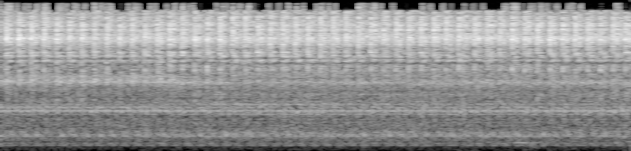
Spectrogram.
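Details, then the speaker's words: Ceiling fan running with a fast, even rattling chatter about four times a second from a worn bearing, recorded before repair; the fix is to remove the cap and reach the bearing in the winding. "Friends, ఈ సౌండ్ని మనం ఏ విధంగా reduce చేయాలనేది ఈ వీడియోలో మీకు ఇప్పుడు చూపెడతాను friends. So మనం ఈ సౌండ్ తగ్గియాలంటే ఫ్రెండ్స్, ముందుగా మనం ఈ క్యాప్ అనేది రిమూవ్ చేసి వైండింగ్లోకి వెళ్ళిపోవాలి ఫ్రెండ్స్, అంటే బేరింగ్ దగ్గరికి."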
